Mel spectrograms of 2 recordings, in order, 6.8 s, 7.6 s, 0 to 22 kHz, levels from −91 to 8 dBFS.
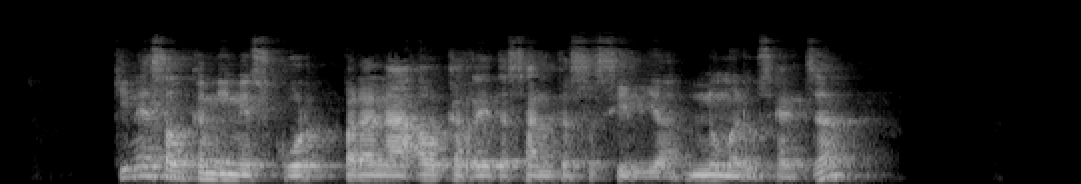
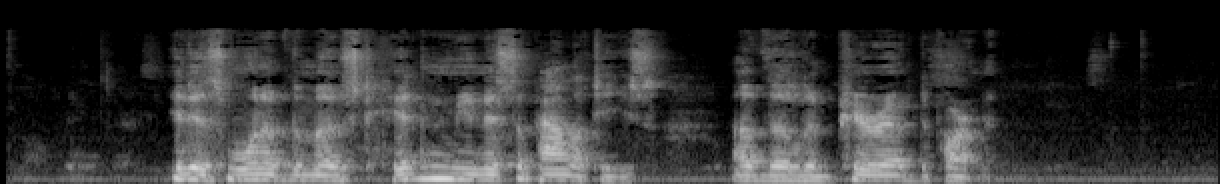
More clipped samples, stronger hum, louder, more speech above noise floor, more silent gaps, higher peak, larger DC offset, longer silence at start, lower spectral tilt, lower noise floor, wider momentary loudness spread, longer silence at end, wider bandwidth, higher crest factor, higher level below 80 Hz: neither; neither; second, -26 LUFS vs -20 LUFS; first, over 65 dB vs 32 dB; neither; second, -8 dBFS vs -4 dBFS; neither; first, 0.75 s vs 0.45 s; about the same, -5.5 dB/octave vs -6 dB/octave; first, under -90 dBFS vs -52 dBFS; second, 9 LU vs 12 LU; about the same, 1.35 s vs 1.45 s; second, 9.4 kHz vs 11.5 kHz; about the same, 18 dB vs 18 dB; second, -72 dBFS vs -46 dBFS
